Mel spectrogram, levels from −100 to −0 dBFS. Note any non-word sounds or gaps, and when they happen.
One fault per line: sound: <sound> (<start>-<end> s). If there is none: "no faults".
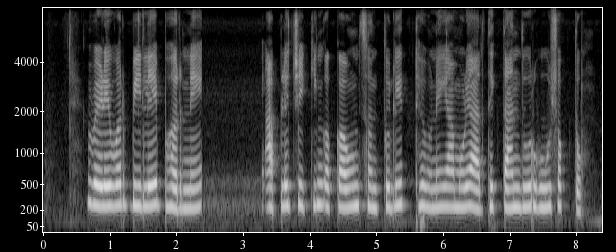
no faults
